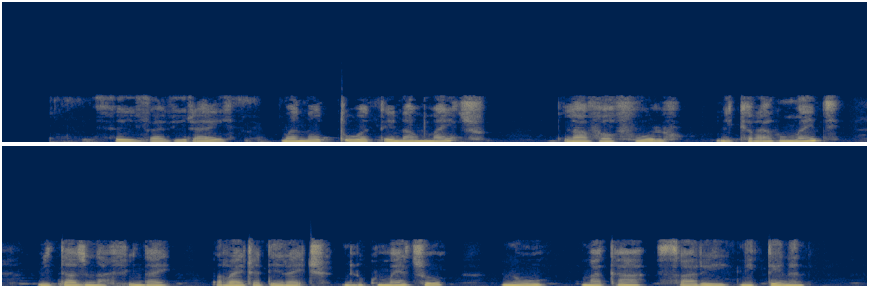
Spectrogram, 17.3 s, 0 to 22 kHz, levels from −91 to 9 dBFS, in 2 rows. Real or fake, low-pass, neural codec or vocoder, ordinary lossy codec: fake; 7.2 kHz; codec, 16 kHz, 2 kbps, FunCodec, trained on Chinese and English, 25 frames a second; AAC, 48 kbps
